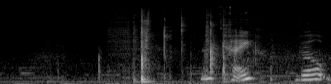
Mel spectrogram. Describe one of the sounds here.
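A middle-aged woman talks with animation close to a microphone.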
